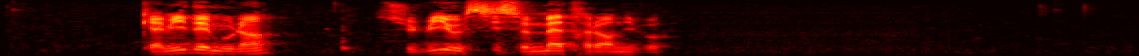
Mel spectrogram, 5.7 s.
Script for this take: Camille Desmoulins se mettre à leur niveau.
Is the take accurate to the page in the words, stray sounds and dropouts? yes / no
no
